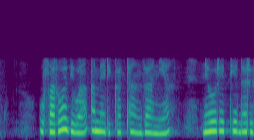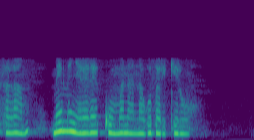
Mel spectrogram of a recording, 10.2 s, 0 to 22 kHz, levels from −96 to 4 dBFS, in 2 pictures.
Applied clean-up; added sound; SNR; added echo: none; none; none; none.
